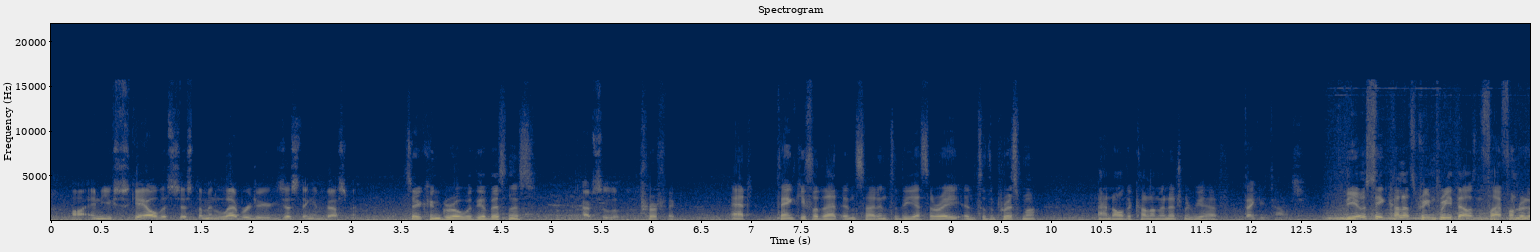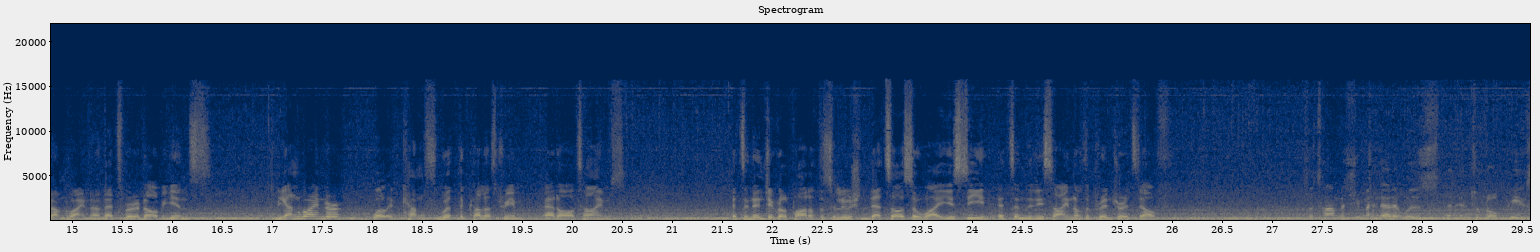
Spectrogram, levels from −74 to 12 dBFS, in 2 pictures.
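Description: At 2.02 to 2.04 s there's a quick glitch from damaged data in a compressed stream. The decoder hits corrupt bytes, loses frame sync and searches for the next frame header. The same blip comes back at 13.84 to 13.86 s. Right after, from 14.43 to 14.51 s, a phantom power thump lands: a supply switching on the live input pushes a step through the coupling capacitors, giving a low thud that dies away in about 18 ms. The stream corruption glitches once more at 27.96 to 27.98 s.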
